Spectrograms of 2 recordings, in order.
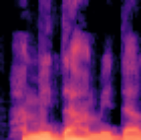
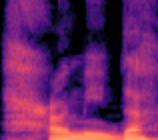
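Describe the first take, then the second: First: হামিদা ending on a bare vowel; wrong, no h. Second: হামিদাহ with the h breathed out clearly; clear final h. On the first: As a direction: cut হামিদা off with no h. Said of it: "না". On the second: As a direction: finish হামিদাহ on an audible h. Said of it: "এমন করে". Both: Shown as a demonstration.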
